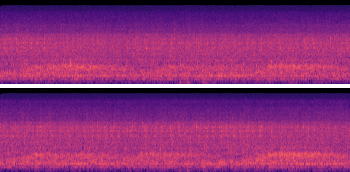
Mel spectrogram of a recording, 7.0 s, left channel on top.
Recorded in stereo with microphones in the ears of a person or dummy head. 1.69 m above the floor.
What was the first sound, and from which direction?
Only background noise.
